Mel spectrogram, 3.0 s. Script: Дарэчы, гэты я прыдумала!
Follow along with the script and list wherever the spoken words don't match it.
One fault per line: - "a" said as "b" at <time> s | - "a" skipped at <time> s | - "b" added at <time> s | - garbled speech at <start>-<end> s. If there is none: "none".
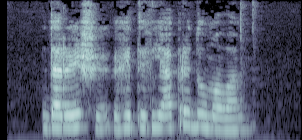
none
